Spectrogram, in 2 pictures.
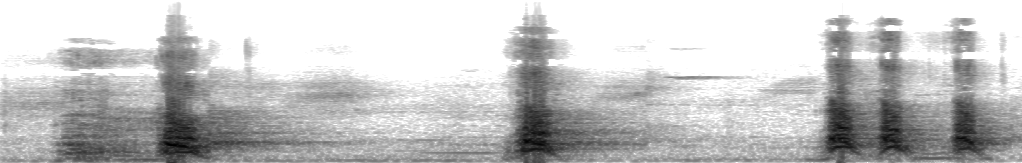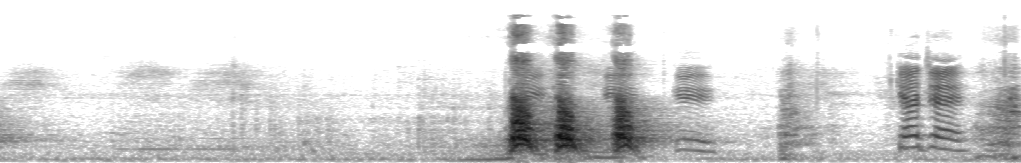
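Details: Angry dog named Roni barking in short broadband bursts: one bark, a pause, another, then a quick pair, then a fast run of three, with a few faint yaps at the end and silence between.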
